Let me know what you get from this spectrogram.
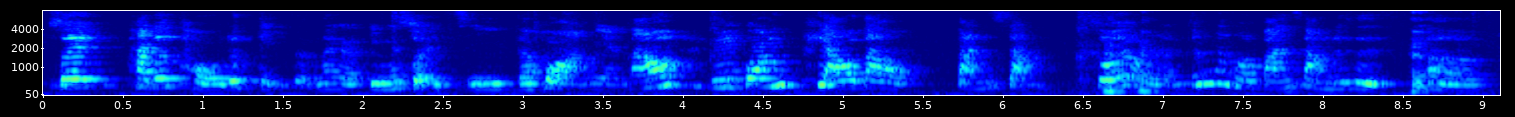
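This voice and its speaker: A woman's voice: on the high side, lively intonation, moderate pace, hardly any pauses, distant mic. A woman, co-hosting a podcast and telling a story in casual chat. She laughs often and acts out the quoted lines. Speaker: podcast co-host. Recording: roomy echo, voice set back from the mic.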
